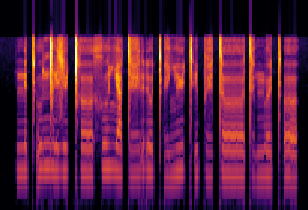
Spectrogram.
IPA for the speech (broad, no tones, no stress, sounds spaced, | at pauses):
n e tʼ u ŋ͡ǀ i z y ǀʰ ɤː x u ʎ a t ɛ̤ r u tʼ ɛ̤ ʎ y tʼ i p ɛ̤ t ɤː t ə̤ m ɵ tʼ ɤ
